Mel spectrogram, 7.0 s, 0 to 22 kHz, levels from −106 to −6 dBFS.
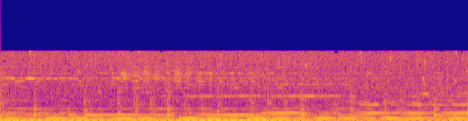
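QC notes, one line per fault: Nothing to flag here, as the audio came through without any technical problems I could pick out.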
